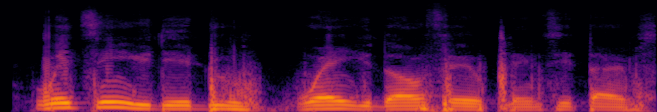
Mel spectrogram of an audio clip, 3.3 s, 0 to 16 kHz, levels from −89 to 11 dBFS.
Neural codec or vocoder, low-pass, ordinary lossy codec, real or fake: autoencoder, 48 kHz, 128 numbers a frame, DAC-VAE, trained on Japanese speech; 14.4 kHz; AAC, 48 kbps; fake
